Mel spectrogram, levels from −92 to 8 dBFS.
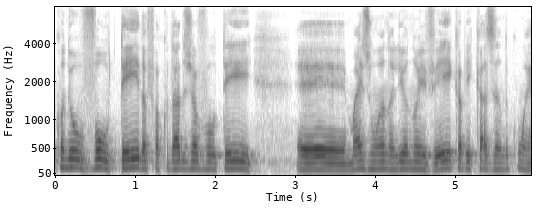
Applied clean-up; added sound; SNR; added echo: none; none; none; none.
